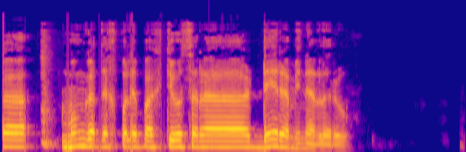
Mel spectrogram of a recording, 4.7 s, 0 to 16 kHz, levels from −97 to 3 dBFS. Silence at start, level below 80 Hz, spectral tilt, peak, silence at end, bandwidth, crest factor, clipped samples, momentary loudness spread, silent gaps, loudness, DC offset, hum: 0.05 s; -46 dBFS; -6.5 dB/octave; 0 dBFS; 1.2 s; 9.2 kHz; 14 dB; under 0.1%; 9 LU; none; -13 LUFS; under 0.1%; none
